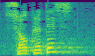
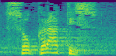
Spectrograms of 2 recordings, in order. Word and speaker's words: Socrates: Once he told us, Socrates is not the right pronunciation. The right pronunciation is Socrates. We were all taken aghast, because this is indeed the right pronunciation in Greek.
